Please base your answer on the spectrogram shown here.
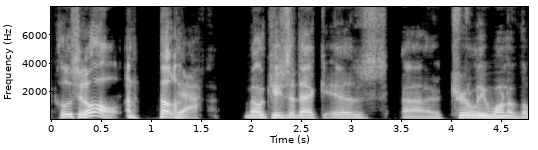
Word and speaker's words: Melchizedek: It's Melchizedek. Oh, I was not close at all. Oh, Yeah. Melchizedek is truly one of the lords of light in this universe.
